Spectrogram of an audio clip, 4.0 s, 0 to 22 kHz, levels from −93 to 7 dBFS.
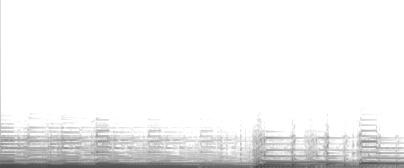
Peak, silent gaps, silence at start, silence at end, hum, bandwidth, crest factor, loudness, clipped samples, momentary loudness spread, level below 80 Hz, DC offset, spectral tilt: -14 dBFS; none; 0 s; 0 s; none; 5 kHz; 14 dB; -29 LUFS; under 0.1%; 10 LU; -66 dBFS; under 0.1%; -11.5 dB/octave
